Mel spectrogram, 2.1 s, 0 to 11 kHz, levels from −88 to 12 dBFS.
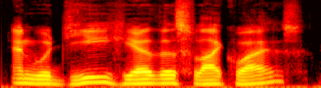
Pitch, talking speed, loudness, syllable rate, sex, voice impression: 120 Hz, 170 wpm, -15 LUFS, 4.7 syllables/s, male, masculine, very adult-like, slightly cool, sincere, slightly calm, slightly kind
